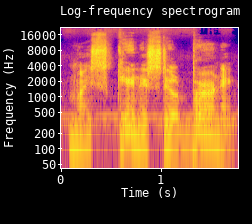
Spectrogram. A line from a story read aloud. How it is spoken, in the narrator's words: he growled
